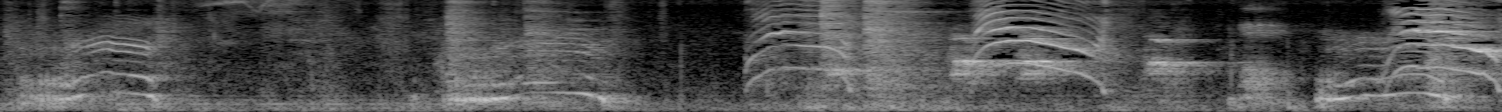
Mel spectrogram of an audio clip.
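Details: Freshly bathed kitten, cared for by a foster mother cat that licks him, calls in loud rising-and-falling meows, some doubled, with rustling between calls.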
